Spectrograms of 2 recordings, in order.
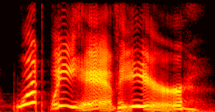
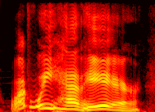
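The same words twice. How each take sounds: First: It is a frail old grandmother voice. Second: It is a gruff drill-sergeant voice. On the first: "That's even worse. That's like Grandma" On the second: "That's a terrible Im- impression of Major Payne"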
